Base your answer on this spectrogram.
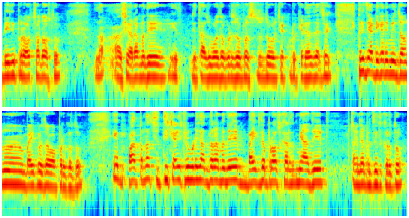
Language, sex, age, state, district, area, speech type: Marathi, male, 60+, Maharashtra, Nanded, rural, spontaneous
